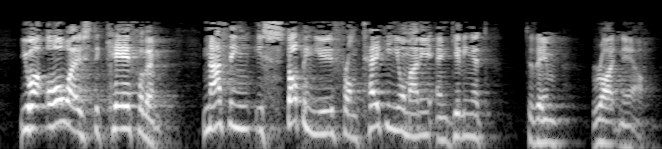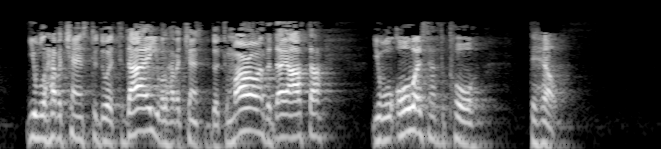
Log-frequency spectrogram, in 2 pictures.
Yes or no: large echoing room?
yes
